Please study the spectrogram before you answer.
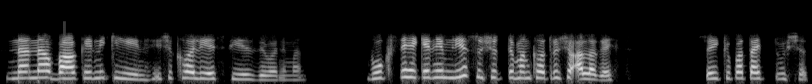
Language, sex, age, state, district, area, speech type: Kashmiri, female, 30-45, Jammu and Kashmir, Shopian, rural, conversation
